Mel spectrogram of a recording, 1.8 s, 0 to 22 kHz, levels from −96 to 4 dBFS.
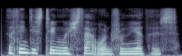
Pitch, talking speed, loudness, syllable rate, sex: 195 Hz, 230 wpm, -16 LUFS, 7.9 syllables/s, female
